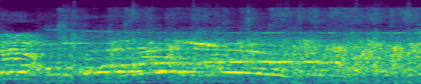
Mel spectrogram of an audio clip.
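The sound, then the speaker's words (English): An audience applauds in a dense, steady wash of clapping, with whoops and cheering voices rising through it, holding at a fairly loud level for the whole couple of seconds. “So, round of applause.”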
